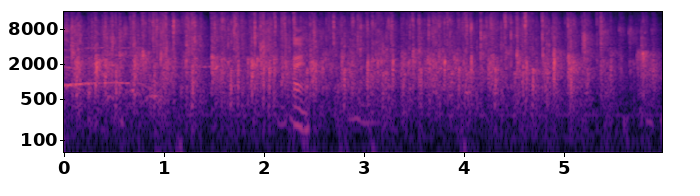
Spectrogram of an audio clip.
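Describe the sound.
A crowd applauds steadily for about six seconds, a dense wash of clapping at even loudness, with a few murmured voices and brief whistles mixed in.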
